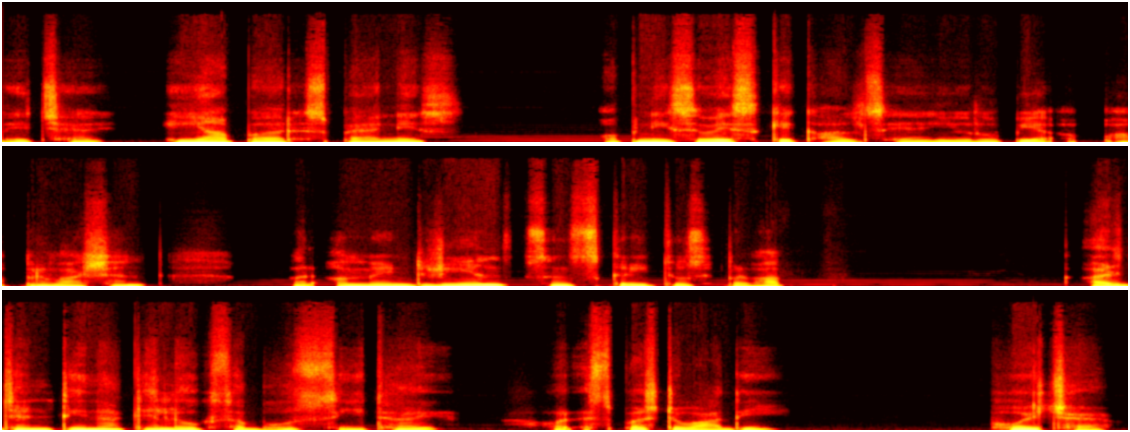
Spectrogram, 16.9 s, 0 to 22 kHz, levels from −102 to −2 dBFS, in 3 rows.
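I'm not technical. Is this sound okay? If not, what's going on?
Yes, nothing is wrong with this speech recording.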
